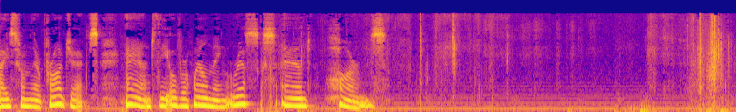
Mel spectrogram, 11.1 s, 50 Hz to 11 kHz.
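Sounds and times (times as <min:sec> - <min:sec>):
person reading a printed publication aloud: 0:00.0 - 0:05.9
speech: 0:00.0 - 0:05.9
page of a printed publication being turned: 0:03.8 - 0:05.0, 0:05.7 - 0:11.0.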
